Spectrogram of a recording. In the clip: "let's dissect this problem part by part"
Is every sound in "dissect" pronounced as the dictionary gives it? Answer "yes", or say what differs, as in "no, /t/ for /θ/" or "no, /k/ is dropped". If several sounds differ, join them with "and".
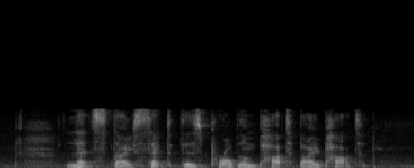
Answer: yes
